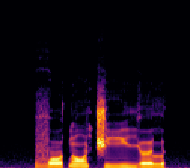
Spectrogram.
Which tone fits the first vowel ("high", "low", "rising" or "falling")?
low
